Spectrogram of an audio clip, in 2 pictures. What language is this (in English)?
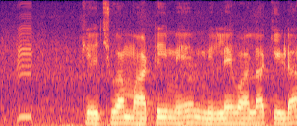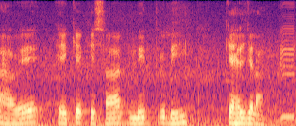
Bhojpuri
